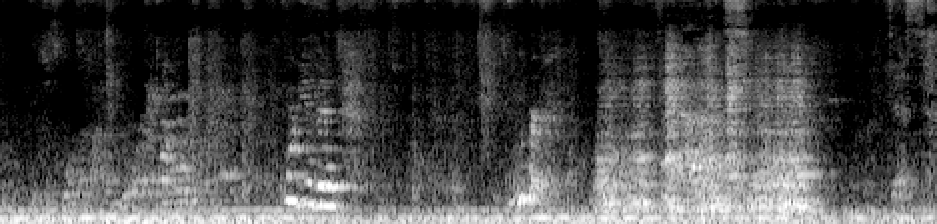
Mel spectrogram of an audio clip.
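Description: A woman speaks brightly to a dog, in a room with some echo.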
